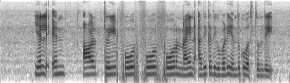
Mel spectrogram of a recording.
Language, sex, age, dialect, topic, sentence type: Telugu, female, 25-30, Central/Coastal, agriculture, question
